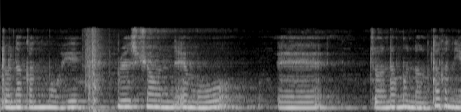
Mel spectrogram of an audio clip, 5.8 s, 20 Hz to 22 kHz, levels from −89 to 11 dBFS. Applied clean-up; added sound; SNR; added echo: none; Telephone; 15 dB; reverberation time 2.9 s.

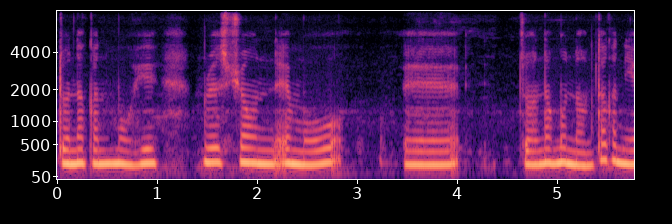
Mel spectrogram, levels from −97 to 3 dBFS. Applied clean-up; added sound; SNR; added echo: none; none; none; none.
